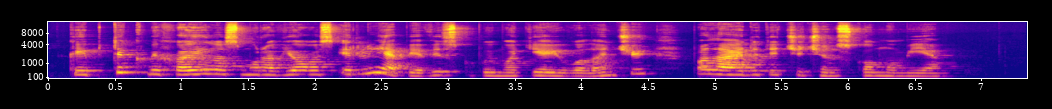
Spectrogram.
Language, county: Lithuanian, Vilnius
